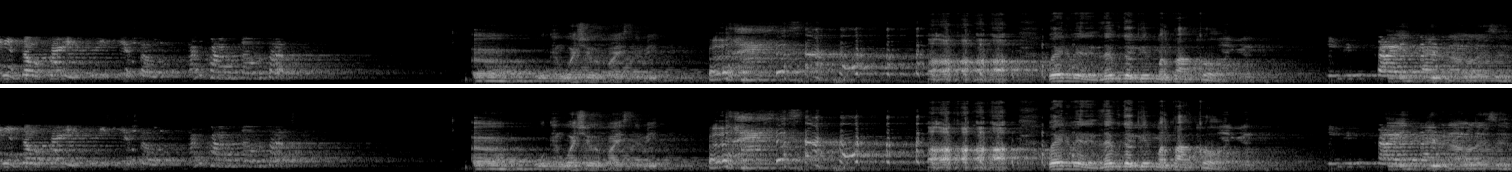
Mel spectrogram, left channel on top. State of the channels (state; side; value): normal; both; correlation 0.70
